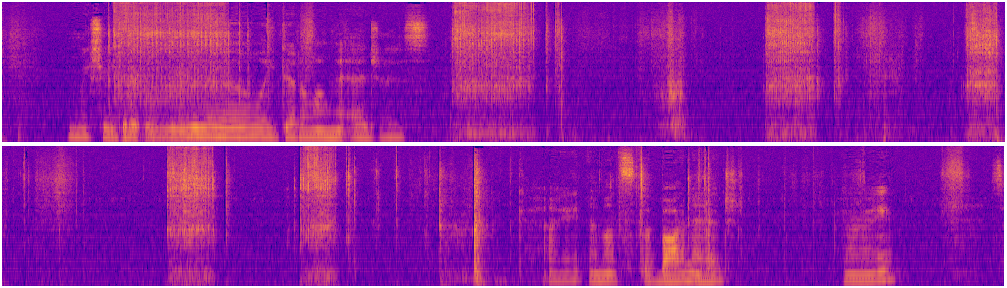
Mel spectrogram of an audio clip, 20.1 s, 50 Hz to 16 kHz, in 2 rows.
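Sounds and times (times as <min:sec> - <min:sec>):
tape runner clicking and rasping: 0:01.0 - 0:02.8.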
